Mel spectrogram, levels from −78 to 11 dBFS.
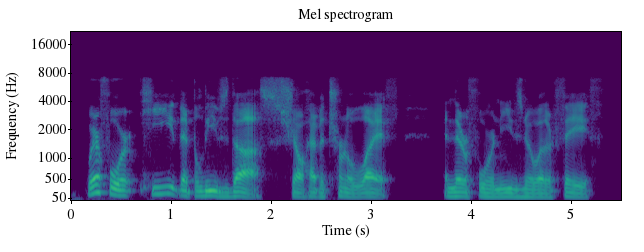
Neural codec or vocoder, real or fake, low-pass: codec, 16 kHz, 8 kbps, FunCodec, trained on Chinese and English, 25 frames a second; fake; 7.2 kHz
